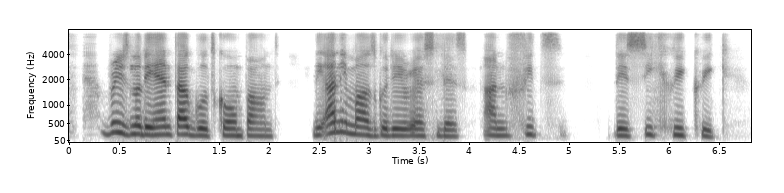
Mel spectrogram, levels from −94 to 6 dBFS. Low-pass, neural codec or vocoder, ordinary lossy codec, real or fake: 7.2 kHz; codec, 16 kHz, about 1 kbps, DyCAST, with the encoder's durations; none; fake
